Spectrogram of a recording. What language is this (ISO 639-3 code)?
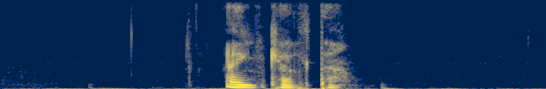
nor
